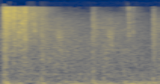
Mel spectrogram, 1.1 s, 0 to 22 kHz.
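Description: A dense, loud burst of rapid gunfire in the video game Fallout 4 fills the whole second with continuous overlapping shots.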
